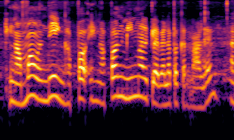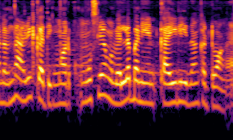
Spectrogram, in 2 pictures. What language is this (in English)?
Tamil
